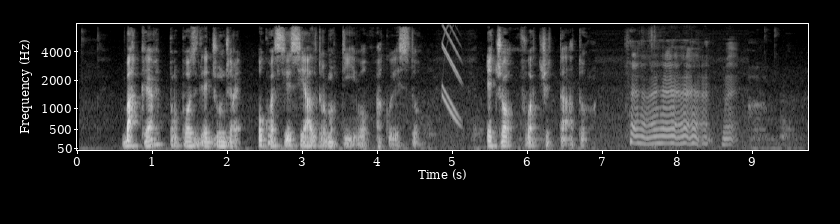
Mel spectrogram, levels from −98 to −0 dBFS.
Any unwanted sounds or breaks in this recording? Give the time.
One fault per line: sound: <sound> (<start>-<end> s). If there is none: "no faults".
sound: chirp (4.9-5.2 s)
sound: laugh (7.3-8.8 s)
